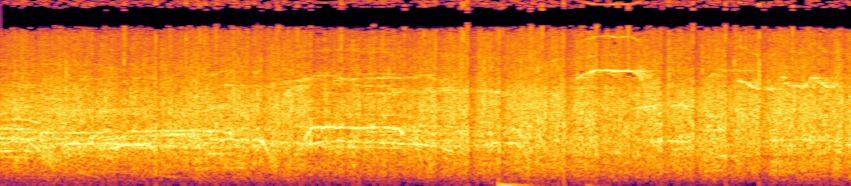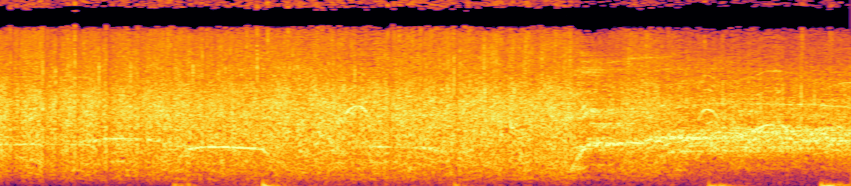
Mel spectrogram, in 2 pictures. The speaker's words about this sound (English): Now they're all standing up and applauding, but they don't understand.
